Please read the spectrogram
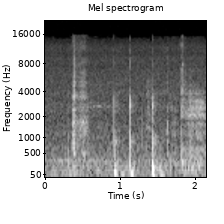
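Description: Stylus tapping and ticking on a tablet's glass screen while writing a letter: a few light, separate clicks spread over the two seconds.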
